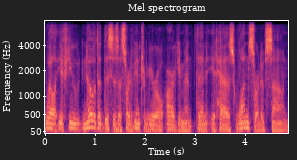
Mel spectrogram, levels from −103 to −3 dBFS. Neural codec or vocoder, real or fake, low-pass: vocoder, 24 kHz, 100 mel bands, Vocos; fake; 7.2 kHz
